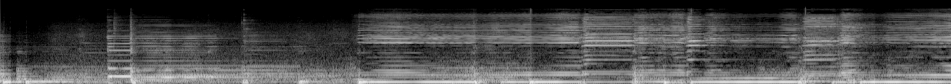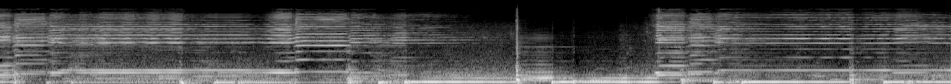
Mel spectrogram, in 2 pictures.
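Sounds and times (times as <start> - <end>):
harmonica chords: 0.0 - 19.0
strummed acoustic guitar: 0.0 - 19.0.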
